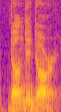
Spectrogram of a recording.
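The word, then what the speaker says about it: Dondydor: historical and cultural park, Dondidor. I'm sorry if I'm mispronouncing that. Don't the door. Am I right? Yes, that's right.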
